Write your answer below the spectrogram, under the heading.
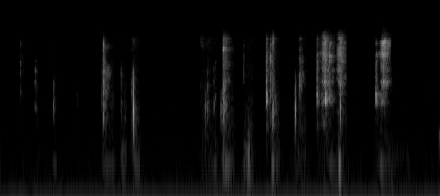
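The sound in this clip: Crunchy chewing from a person eating, made up of many irregular, crisp bite and mastication sounds of varying loudness, heard alone without talk.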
